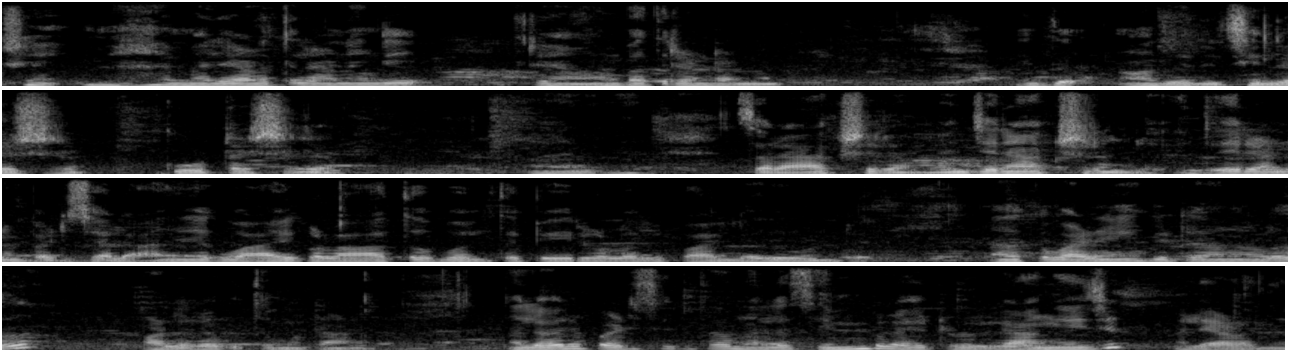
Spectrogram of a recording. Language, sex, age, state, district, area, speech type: Malayalam, female, 30-45, Kerala, Idukki, rural, spontaneous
